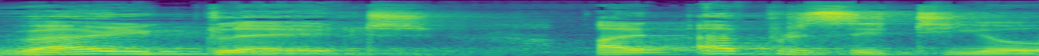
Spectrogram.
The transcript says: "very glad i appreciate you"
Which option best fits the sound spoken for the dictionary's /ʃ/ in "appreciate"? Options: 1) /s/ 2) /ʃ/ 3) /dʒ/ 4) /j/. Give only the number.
1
